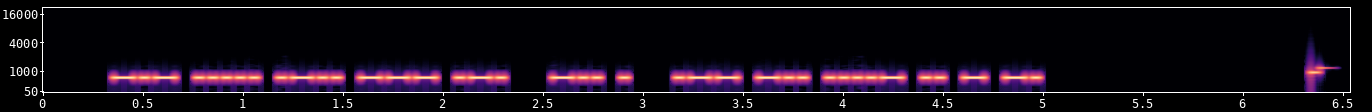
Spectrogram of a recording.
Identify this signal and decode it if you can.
Morse code, heard as a keyed tone, about 34 wpm, 700 Hz. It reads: K5LOR DE WD4ITN
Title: USA Callsign DE Callsign 35wpm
